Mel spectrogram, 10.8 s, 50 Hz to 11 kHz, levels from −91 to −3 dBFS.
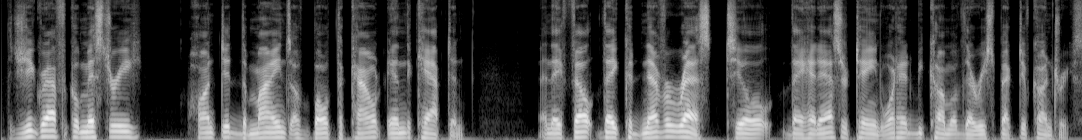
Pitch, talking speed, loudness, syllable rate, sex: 100 Hz, 170 wpm, -18 LUFS, 5.2 syllables/s, male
